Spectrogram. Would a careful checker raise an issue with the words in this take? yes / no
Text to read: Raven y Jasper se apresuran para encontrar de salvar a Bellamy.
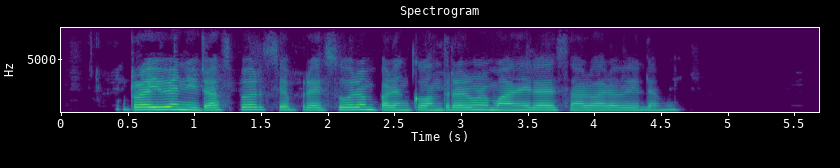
yes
